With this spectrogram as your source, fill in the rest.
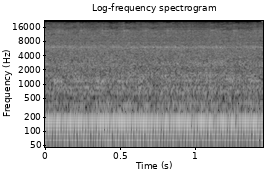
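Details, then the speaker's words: Stock 2002 Pontiac Trans Am WS6, nearly 200,000 miles, after replacing a worn spark plug: steady, even low idle, smooth drone, no stumble; no misfires on cylinders four and five, the plug was the cause all along. "know it sounds fine five that's four and five no misfires yep it was a plug the whole time"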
